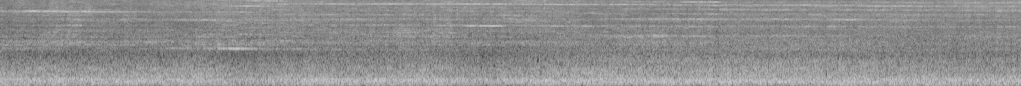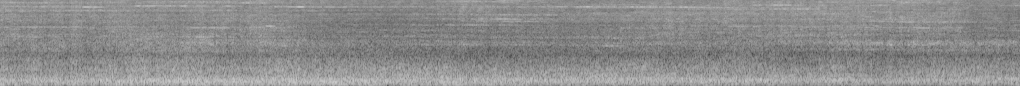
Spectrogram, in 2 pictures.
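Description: Freight train of autorack cars rolling past on a curve: a steady rumble of wheels on rail, with the wheel flanges squealing in thin, high tones that come and go.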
